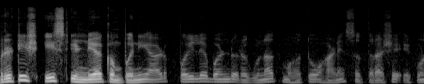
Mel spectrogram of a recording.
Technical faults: none

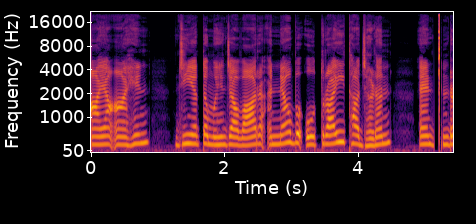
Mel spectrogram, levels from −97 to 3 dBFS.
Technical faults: damaged data in a compressed stream

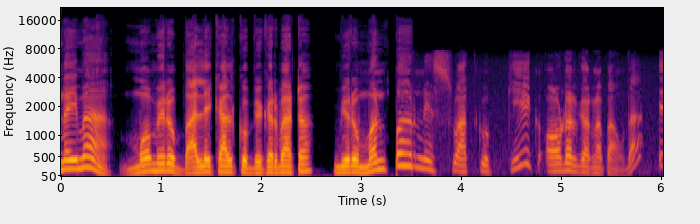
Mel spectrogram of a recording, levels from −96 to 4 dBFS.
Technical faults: input switched to a poorer device

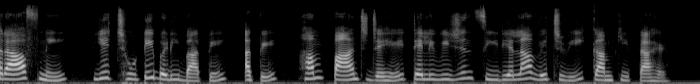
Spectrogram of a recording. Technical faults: mains hum; Bluetooth SBC compression

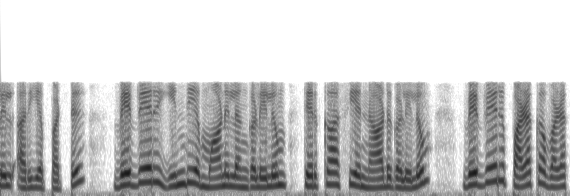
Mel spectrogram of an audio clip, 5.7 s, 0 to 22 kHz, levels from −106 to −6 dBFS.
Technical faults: none

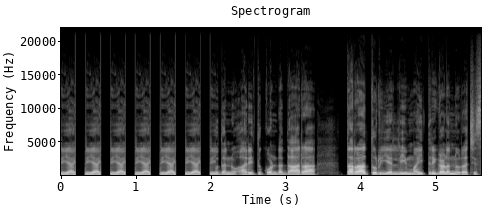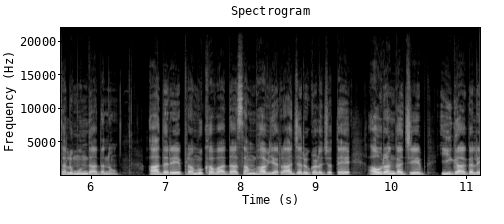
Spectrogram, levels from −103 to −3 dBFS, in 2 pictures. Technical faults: stutter with silent gaps

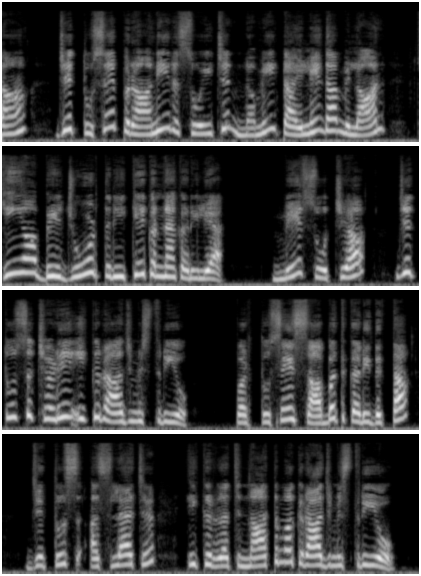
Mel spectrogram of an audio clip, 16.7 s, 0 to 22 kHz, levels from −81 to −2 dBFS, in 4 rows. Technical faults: generation loss

